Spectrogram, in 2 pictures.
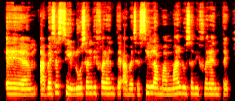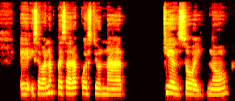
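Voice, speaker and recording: A woman's voice: medium pitch, vocal fry, no room sound. A Mexican woman with a Mexican accent, a podcast guest talking thoughtfully and meandering, with many restarts. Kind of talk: conversational podcast interview.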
